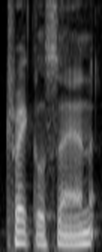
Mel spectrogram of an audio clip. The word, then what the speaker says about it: triclosan: Triclosan is the way we like to pronounce it, right. But there are various other possibilities.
